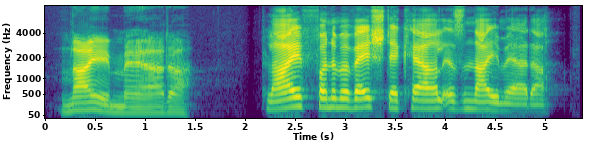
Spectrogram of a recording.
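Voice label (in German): "nai maeaerder", Wittlicher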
